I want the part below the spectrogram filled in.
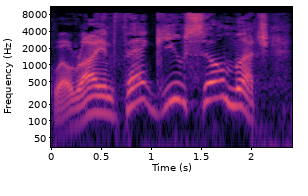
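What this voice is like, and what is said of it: Exaggerated deep radio announcer voice. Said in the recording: “trying my radio voice ... my radio voice ... talk like this ... having radio presence”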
